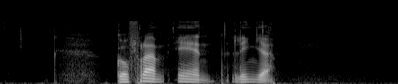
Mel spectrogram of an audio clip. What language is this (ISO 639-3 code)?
nor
